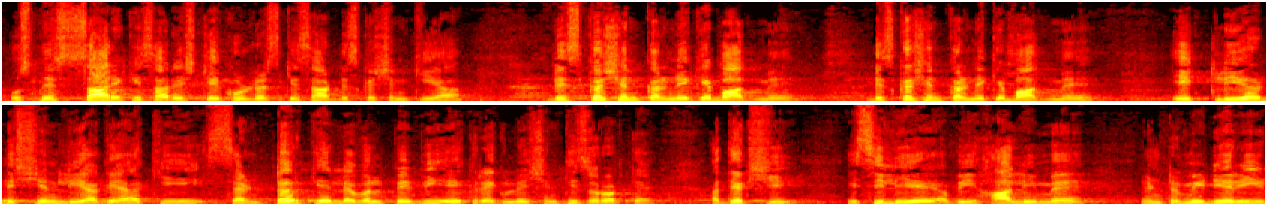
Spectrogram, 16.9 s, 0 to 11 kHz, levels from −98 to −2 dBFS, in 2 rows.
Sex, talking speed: male, 45 wpm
